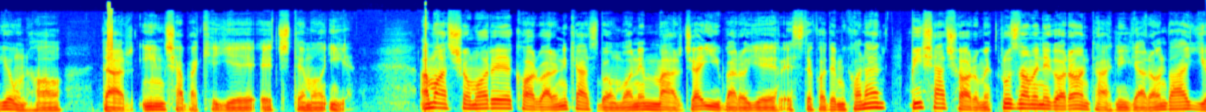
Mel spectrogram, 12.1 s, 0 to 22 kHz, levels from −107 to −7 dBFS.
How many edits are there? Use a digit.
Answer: 4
